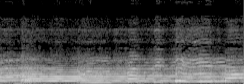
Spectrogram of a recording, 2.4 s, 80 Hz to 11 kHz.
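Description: A 78 rpm shellac record of an orchestrated Hindi film song playing through an acoustic horn gramophone. It has held, layered notes and little bass.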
